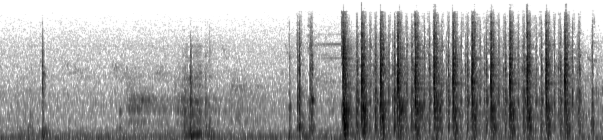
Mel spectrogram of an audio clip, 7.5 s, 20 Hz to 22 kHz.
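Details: 2004 Mercedes-Benz C320 3.2 that stalled while driving, no crank, during voltage-drop test at 11.86 V with no drop found, grounds good: rapid dry clicks about six a second, engine never turns; cause not found.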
